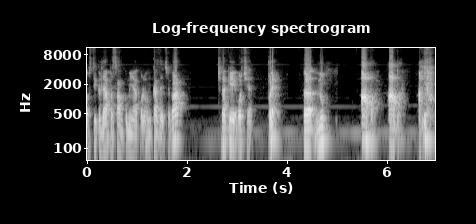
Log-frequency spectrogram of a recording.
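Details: Adult man with Tourette syndrome, a comedian who performs on stage, speaking in a Romanian podcast interview with recurrent vocal tics such as 'psi', 'psam' and 'pa pa pa' interrupting his speech; vocal tics (Tourette syndrome).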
